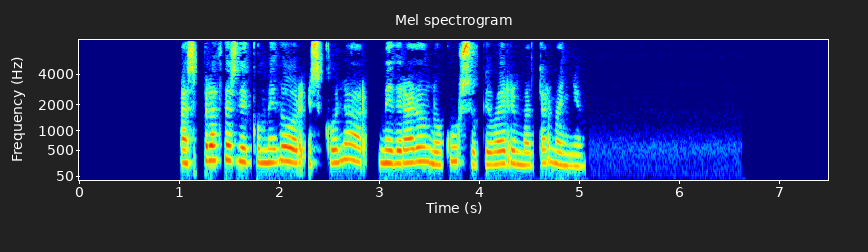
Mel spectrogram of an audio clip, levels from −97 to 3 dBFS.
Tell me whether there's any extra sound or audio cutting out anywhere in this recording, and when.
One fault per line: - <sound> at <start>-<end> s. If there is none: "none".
none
